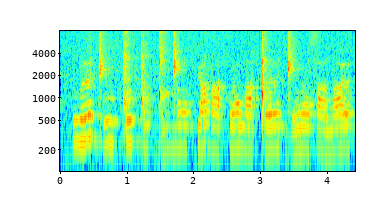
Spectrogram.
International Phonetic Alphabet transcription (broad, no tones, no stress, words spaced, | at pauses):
vəː ɡ͡ǁuːǃʊ ɡ͡ǃʊɡ͡ǃiŋ͡ǁoː hy dˤoxo ðˤeǃəː ɡ͡ǁoː sˤə ðˤəː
